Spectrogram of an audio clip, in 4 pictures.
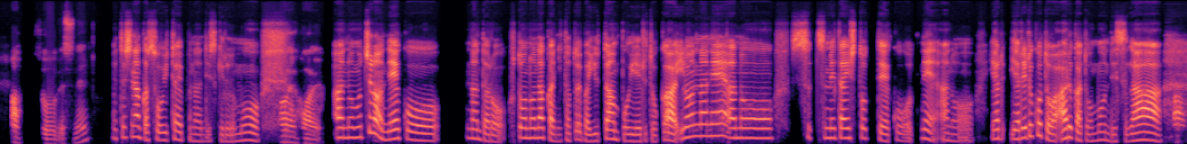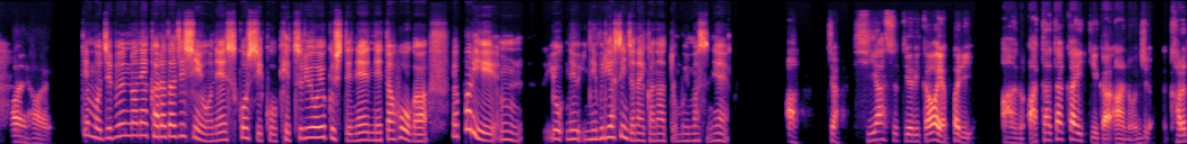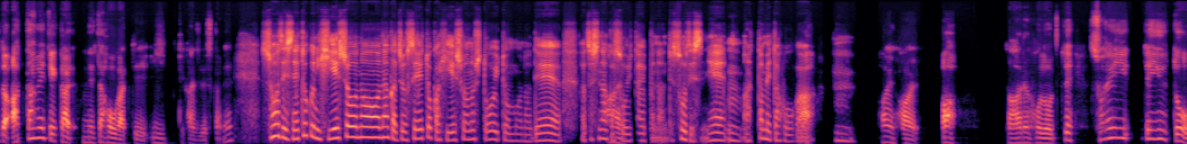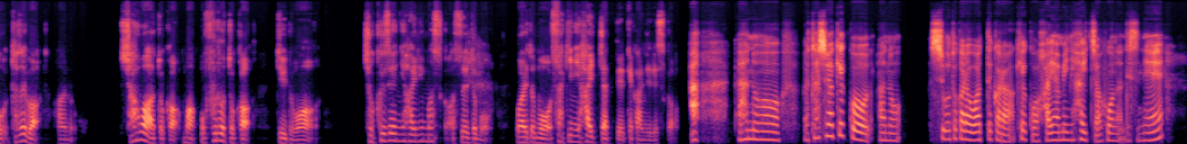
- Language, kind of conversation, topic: Japanese, podcast, 睡眠前のルーティンはありますか？
- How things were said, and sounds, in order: none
